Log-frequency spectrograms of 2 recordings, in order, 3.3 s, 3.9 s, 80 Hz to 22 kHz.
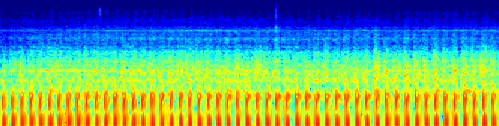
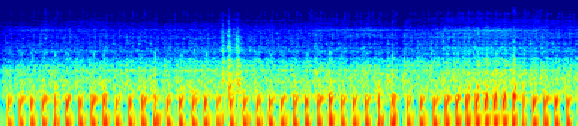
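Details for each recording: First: Suzuki DR650 single after carburetor and airbox mod with aftermarket exhaust, riding at 30 km/h in second gear: even, deep thumping about four beats a second, steady under light load, no misses or rattles; running great, lower note than stock. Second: Suzuki DR650 single after carburettor and air box modification, just after turning a carb screw about half a turn: loping, uneven chugging idle with pops; owner finds it less responsive and plans to reverse the adjustment.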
